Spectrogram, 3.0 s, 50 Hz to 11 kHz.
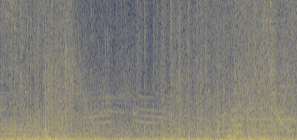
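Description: Dense, continuous gunfire in Halo Wars 2 as units come under attack from enemy vehicles, steady bursts and rattling shots filling the battlefield with a faint game voice in the mix.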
